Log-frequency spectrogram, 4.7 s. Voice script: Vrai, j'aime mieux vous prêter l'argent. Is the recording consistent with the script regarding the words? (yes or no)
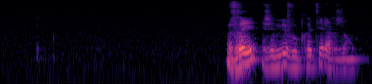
yes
